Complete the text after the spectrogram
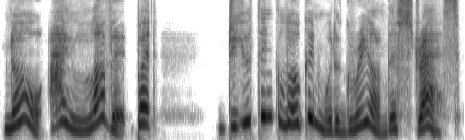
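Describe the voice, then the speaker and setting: A woman reads as a young romance heroine, timid and grateful. The voice is high with plenty of movement in pitch, in a dry recording. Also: big pitch swings, unhurried, warm tone, dry recording. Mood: worried.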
